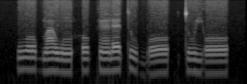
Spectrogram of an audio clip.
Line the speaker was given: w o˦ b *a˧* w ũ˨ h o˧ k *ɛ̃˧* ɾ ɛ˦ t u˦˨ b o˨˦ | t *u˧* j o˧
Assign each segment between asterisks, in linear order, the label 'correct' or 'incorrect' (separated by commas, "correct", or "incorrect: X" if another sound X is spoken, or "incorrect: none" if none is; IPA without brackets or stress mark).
incorrect: ã˧, correct, correct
